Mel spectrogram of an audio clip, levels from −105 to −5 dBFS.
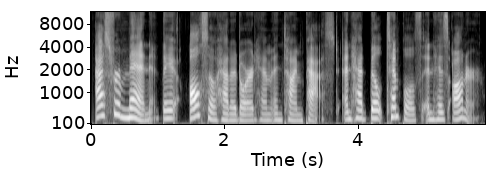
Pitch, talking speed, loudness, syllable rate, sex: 215 Hz, 180 wpm, -19 LUFS, 4.2 syllables/s, female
